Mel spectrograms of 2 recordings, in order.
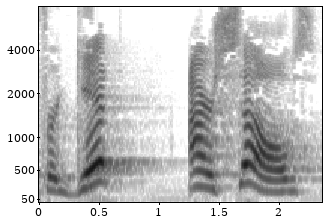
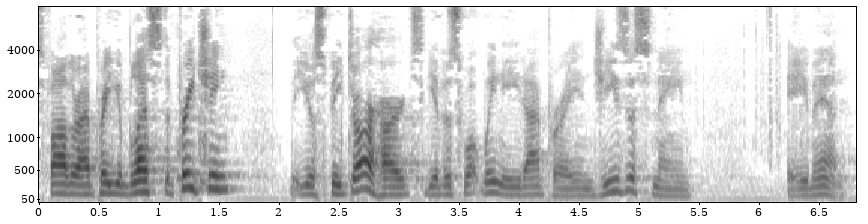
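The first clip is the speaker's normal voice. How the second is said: low, hushed prayer fading softer; 8 semitones lower, 7 dB quieter than usual. Real, not acted. Preacher praying over the sermon, low and soft. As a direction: pray quietly and reverently, sinking to a soft amen.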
